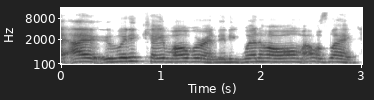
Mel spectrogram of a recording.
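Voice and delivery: normal talking voice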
